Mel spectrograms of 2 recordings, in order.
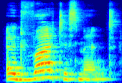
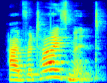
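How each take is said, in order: First: It is said with a British pronunciation. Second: It is said with an American pronunciation. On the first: "I don't say" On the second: "I would say"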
